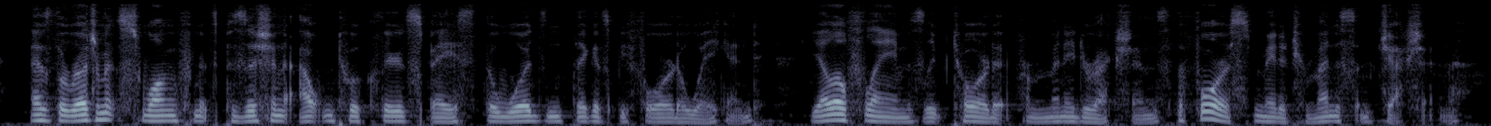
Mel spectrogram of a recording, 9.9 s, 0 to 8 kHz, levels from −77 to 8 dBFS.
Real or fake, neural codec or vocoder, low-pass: fake; autoencoder, 48 kHz, 128 numbers a frame, DAC-VAE, trained on Japanese speech; 7.2 kHz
